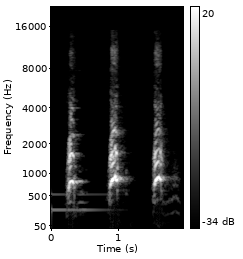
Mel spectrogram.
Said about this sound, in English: If you guessed el perro, or dog in Spanish, you're correct.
